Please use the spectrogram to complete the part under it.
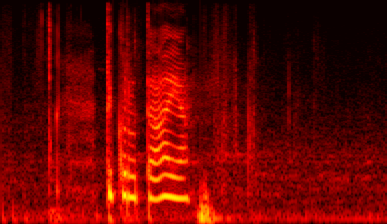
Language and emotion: Russian, positive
